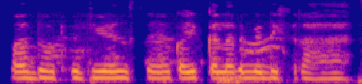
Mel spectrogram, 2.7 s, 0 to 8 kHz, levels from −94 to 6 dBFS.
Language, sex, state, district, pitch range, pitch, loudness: Hindi, female, Uttar Pradesh, Deoria, 220-230 Hz, 225 Hz, -23 LUFS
